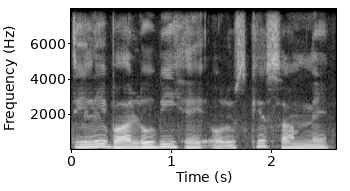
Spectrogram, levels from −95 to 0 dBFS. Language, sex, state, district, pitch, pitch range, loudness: Hindi, male, Arunachal Pradesh, Lower Dibang Valley, 125 Hz, 115-145 Hz, -17 LUFS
